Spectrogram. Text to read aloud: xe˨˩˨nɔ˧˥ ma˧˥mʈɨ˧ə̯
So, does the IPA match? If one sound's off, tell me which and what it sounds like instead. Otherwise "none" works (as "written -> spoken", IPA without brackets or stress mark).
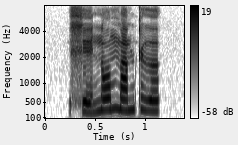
none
